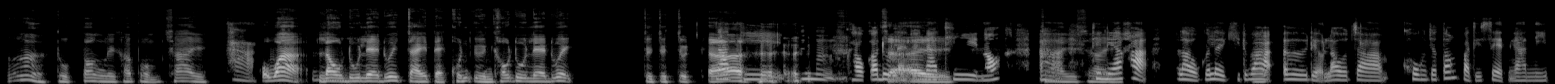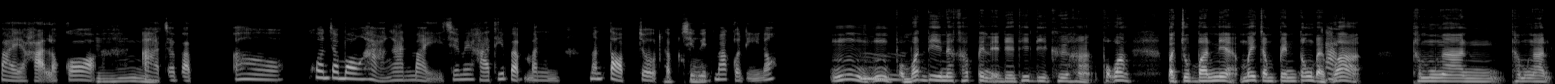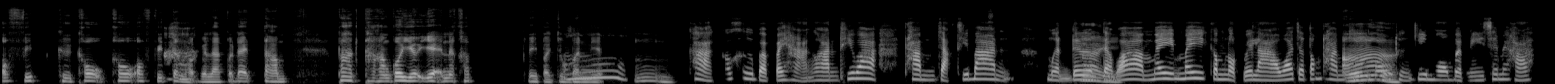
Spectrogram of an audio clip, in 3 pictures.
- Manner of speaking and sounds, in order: laugh
- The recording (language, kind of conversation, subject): Thai, advice, จะต่อรองเงื่อนไขสัญญาหรือข้อเสนองานอย่างไรให้ได้ผล?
